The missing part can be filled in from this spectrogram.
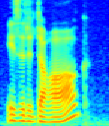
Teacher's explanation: it goes up if we're asking a question.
